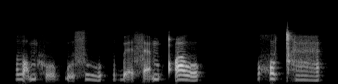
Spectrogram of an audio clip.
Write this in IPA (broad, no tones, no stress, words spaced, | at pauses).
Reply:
ðˤɛ̰mxo̰ k͡pṵsṳ | ɓɛ̰sæ̰mqʼo | χuǀʰæ̤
